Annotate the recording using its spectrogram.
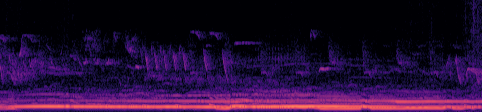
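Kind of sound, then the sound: animal, wolves howling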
